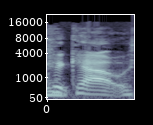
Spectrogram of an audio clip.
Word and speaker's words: cacao: But that's not like cocoa. It's cacao? – No, it's cacao. C-A-C-A-O.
